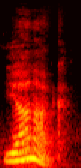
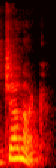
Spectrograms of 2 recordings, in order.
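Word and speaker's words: Janák: call it yacht right so my surname is actually yanak yanak but because i noticed that most people think ya yanak is spelled with a y so um in order to confuse them not finding me or put my my file in into the wrong section i say my my name is janak which it isn't right and i've been using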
